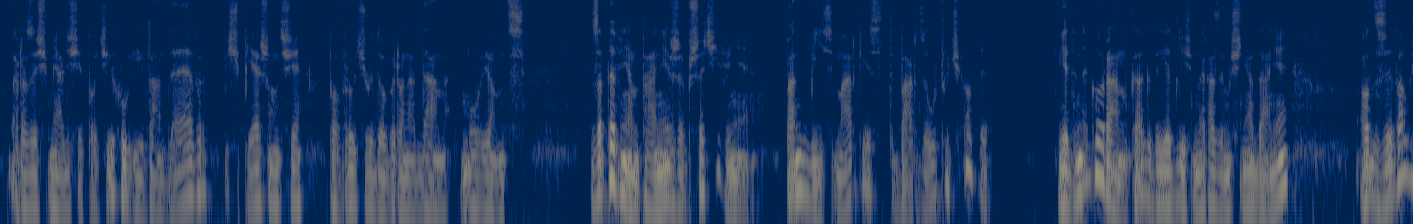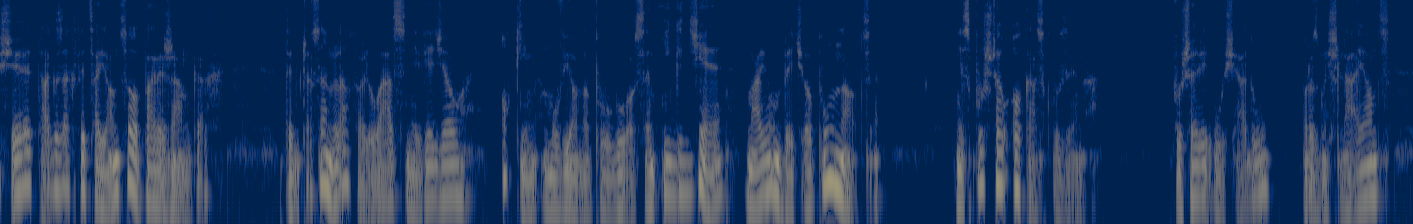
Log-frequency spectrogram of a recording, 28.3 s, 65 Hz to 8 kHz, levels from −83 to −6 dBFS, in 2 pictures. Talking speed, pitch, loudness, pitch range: 120 wpm, 105 Hz, -48 LUFS, 90-125 Hz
